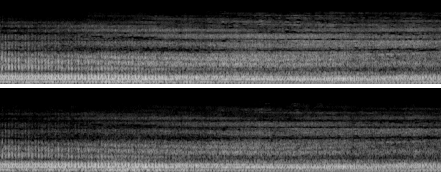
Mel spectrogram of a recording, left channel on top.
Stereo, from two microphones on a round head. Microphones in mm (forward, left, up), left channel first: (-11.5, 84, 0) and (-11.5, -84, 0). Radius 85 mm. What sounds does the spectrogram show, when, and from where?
0.0 s a helicopter: 55° left (ahead or behind); by 4.4 s 50° left (ahead or behind)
